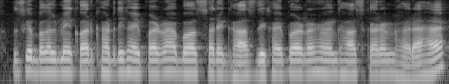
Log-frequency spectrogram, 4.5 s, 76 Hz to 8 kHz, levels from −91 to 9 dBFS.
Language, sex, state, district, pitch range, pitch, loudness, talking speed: Hindi, male, Jharkhand, Garhwa, 135-145 Hz, 140 Hz, -18 LUFS, 295 wpm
